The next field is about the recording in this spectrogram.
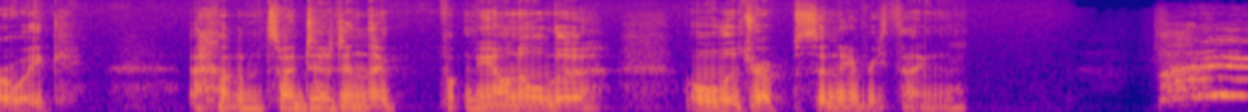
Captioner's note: chuckles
